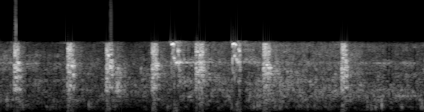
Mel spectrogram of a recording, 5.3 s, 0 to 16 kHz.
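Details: Peregrine falcon screaming noisily at Włocławek, Poland, on 3 December 2020 at 10:36; harsh, grating calls burst out at irregular intervals of about half a second to a second, with steady background hiss.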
